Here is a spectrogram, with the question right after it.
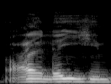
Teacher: اور دوسری غلطی جو ہم اس آیت میں کرتے ہیں وہ ہم یہاں کرتے ہیں کہ اس کو بھی ہم علیہم پڑھتے ہیں، اس کو علیہم نہیں پڑھنا، اس کو ایک تو عین کو واضح کرنا ہے اس کی مخرج سے، دوسرا لے کو ہم نے لئی پڑھنا ہے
